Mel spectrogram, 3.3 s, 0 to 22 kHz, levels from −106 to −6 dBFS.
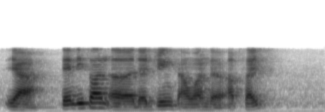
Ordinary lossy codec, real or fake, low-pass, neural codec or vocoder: none; real; 3.6 kHz; none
